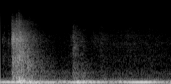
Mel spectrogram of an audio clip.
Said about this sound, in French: On a sonné à la porte d'entrée. Elle ouvre.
